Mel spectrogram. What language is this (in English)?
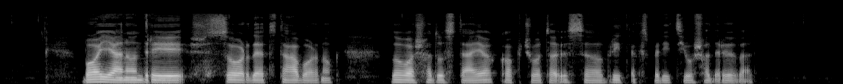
Hungarian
